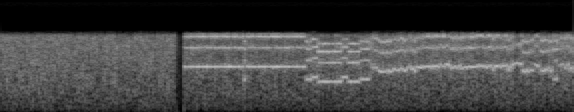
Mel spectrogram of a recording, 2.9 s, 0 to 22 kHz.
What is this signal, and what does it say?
SSTV (slow-scan television), PD 290.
